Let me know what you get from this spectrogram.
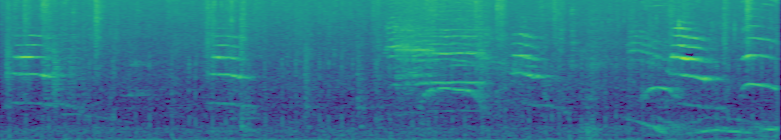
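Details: A domestic cat gives a series of quiet, arched meows, some short and some drawn out and wavering, repeated every second or so with overlapping calls near the end. A low hum runs underneath.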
